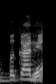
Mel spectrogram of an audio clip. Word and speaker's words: Piikani: So I was taught that from a Piikani member that it's like a B, bzz, gun, and then slap your knee. So Piikani, yeah.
